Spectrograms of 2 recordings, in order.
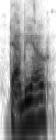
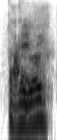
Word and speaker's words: Daimyo: Daimyo? Daimyo? Yeah, Daimyo.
